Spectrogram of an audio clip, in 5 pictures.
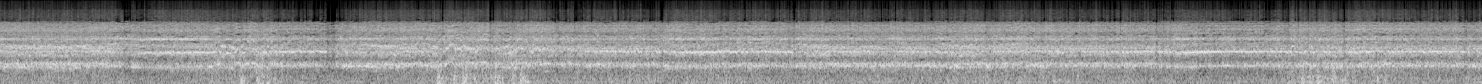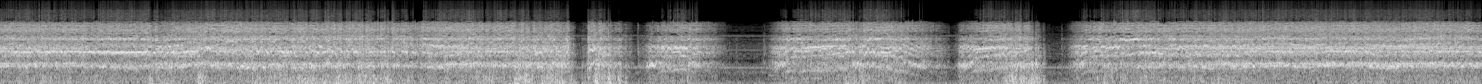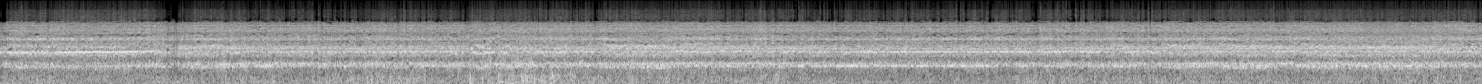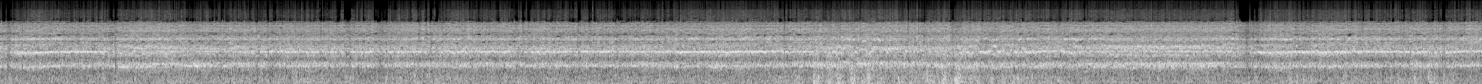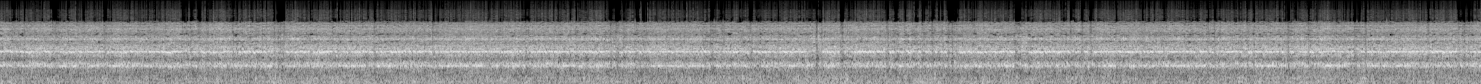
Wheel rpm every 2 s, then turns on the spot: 220, 220, 250, 230, 230, 230, 230, 230, 220, 220, 120, 110, 100, 210, 220, 220, 230, 230, 230, 230, 230, 220, 220, 230, 230, 230, 240, 220, 220, 230, 230, 230, 230, 230, 230, 230, 230.
24-26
